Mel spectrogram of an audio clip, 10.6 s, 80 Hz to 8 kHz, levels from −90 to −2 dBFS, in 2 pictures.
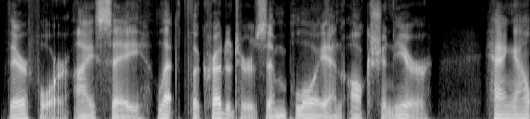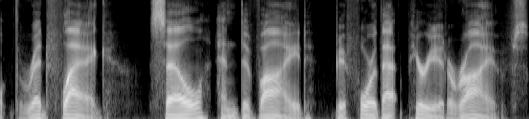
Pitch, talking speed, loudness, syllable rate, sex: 90 Hz, 120 wpm, -20 LUFS, 4.0 syllables/s, male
